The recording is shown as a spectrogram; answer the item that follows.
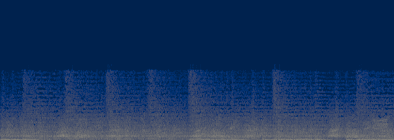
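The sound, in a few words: stadium crowd cheering in NCAA football video game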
